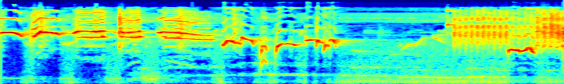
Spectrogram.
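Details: Oriental magpie-robin singing to lure other magpie-robins into song: harsh buzzy notes and whistles in rapid phrases, then a hissy stretch ending with a single whistled slur.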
